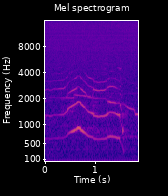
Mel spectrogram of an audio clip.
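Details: Rocky Mountain elk calling live: one sustained whistled note rising then gently falling over nearly two seconds, ending in a sharp downward break.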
